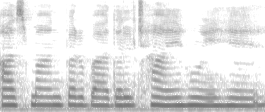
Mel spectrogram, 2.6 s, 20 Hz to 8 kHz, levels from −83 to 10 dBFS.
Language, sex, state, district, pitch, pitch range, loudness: Urdu, female, Andhra Pradesh, Anantapur, 210 Hz, 205-215 Hz, -37 LUFS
